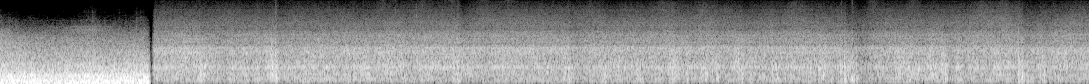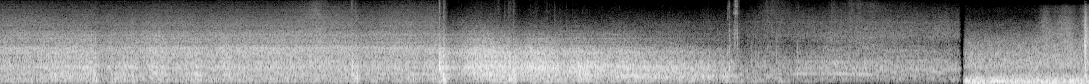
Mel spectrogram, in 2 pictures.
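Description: Steady road and tyre noise inside the cabin of a Tesla electric car while it drives, with no engine sound. It grows quieter near the end as the car slows in traffic.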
